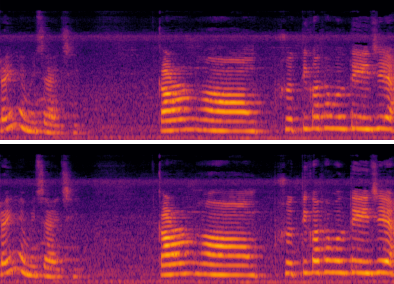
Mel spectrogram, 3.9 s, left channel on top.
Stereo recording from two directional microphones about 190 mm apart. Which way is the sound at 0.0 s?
15° right (ahead or behind).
